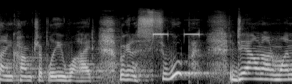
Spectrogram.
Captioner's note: timer beeps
